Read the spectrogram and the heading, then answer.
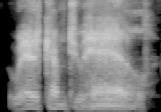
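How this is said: It is said in the Emperor's sinister voice.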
